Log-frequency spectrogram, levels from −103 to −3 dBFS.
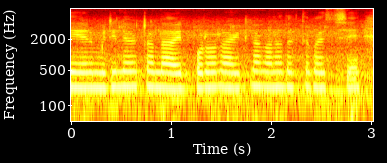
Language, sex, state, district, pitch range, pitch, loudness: Bengali, female, Assam, Hailakandi, 220-230 Hz, 225 Hz, -14 LUFS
